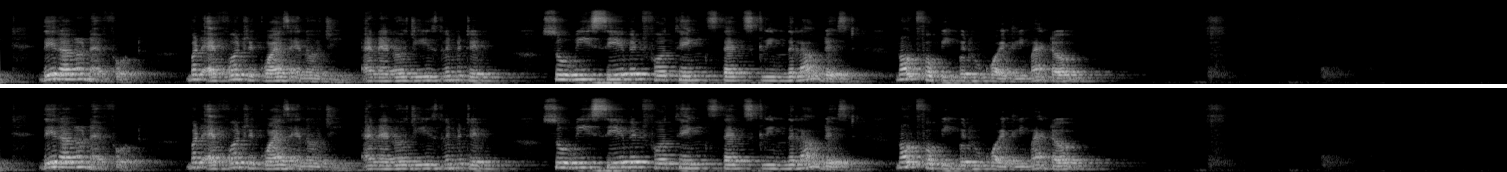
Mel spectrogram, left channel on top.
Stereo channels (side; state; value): both; normal; correlation 0.87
